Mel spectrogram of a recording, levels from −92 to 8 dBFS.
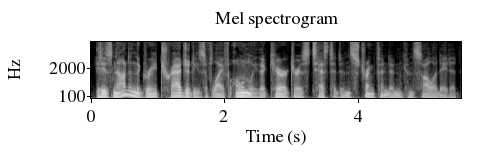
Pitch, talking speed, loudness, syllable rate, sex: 95 Hz, 195 wpm, -18 LUFS, 5.7 syllables/s, male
